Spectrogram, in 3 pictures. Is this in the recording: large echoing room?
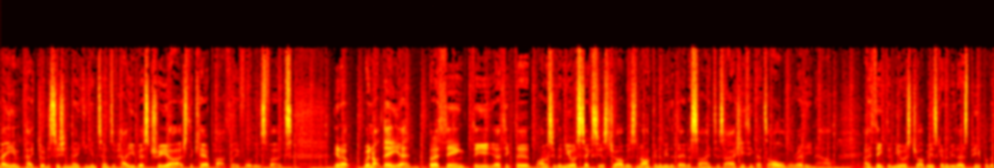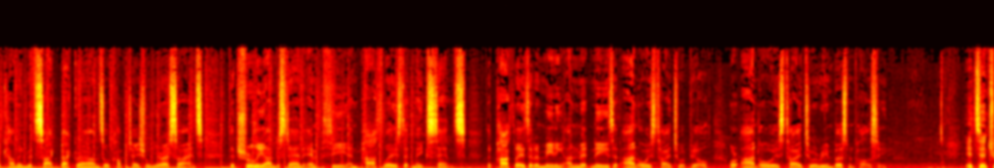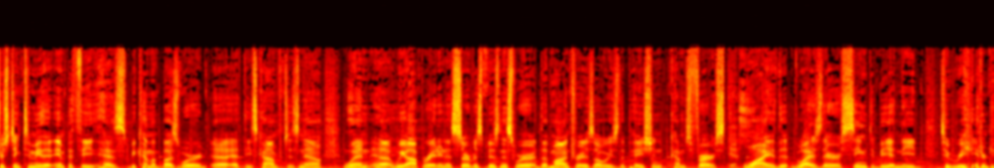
no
